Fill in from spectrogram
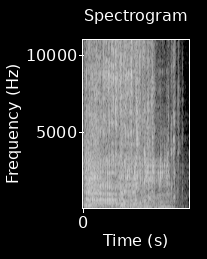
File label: pull grunt, barnacle creatures; Half Life Alyx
